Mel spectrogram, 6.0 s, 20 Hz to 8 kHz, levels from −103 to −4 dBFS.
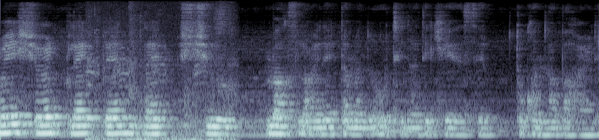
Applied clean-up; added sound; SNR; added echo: none; Bird; 9 dB; reverberation time 0.7 s.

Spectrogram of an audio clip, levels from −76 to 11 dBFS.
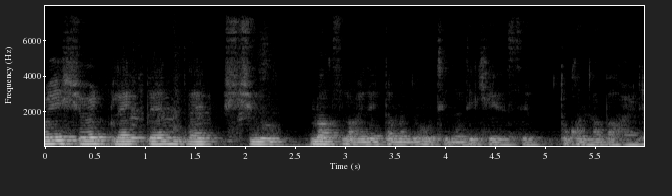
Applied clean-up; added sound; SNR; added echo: neural separator model SepFormer DNS4.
